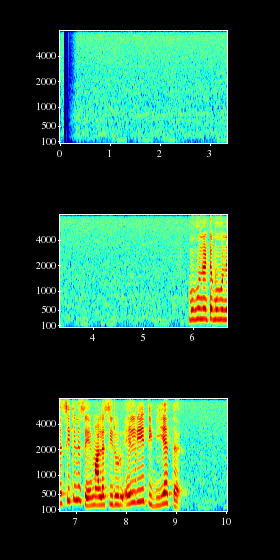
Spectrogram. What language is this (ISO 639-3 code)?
sin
